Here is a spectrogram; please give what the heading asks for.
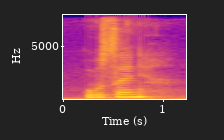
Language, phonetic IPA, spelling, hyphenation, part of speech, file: Czech, [ˈusɛɲ], useň, useň, noun, Cs-useň.ogg
- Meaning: leather (tough material produced from the skin of animals, by tanning or similar process, used e.g. for clothing)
